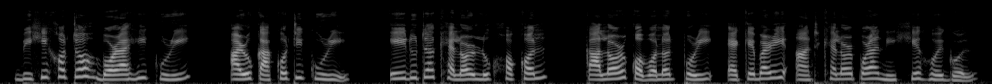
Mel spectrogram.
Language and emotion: Assamese, neutral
